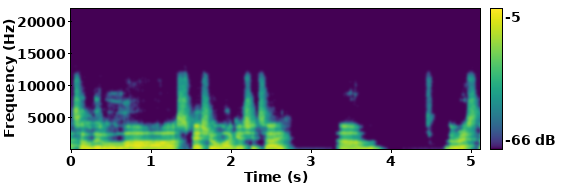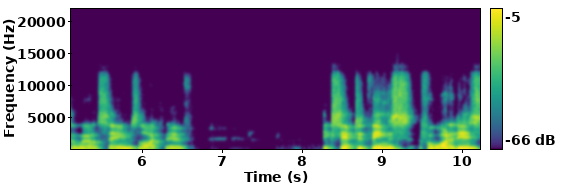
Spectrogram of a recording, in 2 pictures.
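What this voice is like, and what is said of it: Australian accent. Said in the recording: “all the way from Australia ... I'm sure people can tell off the off the rip from your accent”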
